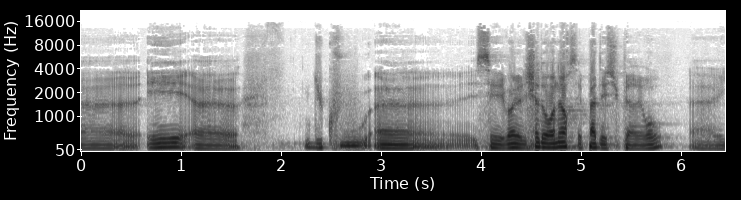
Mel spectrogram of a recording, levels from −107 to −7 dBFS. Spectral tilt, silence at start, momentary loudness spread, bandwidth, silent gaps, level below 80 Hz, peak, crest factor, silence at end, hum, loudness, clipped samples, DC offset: -7 dB/octave; 0 s; 15 LU; 12.5 kHz; none; -52 dBFS; -6 dBFS; 18 dB; 0 s; none; -24 LUFS; under 0.1%; under 0.1%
